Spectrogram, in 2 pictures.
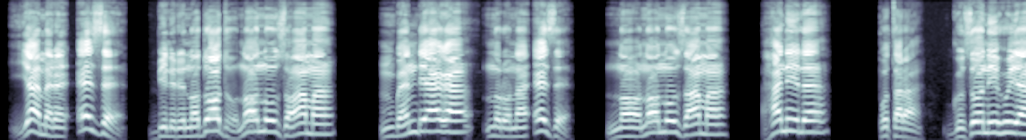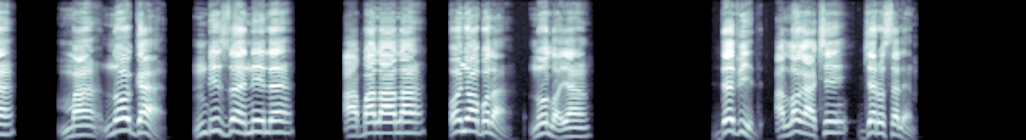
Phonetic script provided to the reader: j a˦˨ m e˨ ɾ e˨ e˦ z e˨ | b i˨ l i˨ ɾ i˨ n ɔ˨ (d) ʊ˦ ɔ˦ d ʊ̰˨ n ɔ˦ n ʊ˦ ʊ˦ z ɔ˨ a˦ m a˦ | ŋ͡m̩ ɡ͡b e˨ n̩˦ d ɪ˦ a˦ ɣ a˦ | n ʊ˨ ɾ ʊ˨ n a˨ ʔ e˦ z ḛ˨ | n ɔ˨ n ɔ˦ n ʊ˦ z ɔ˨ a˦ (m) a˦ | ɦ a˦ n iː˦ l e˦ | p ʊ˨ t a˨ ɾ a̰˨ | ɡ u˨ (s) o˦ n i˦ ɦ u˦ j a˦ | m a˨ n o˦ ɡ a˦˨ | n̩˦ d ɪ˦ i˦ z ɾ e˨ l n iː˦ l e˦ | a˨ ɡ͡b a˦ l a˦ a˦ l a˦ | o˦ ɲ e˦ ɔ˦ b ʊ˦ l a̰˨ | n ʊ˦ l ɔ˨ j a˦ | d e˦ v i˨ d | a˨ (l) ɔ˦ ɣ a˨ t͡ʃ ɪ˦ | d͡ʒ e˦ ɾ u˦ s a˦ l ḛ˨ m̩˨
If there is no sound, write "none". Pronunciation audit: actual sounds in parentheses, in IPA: d, m, z, l

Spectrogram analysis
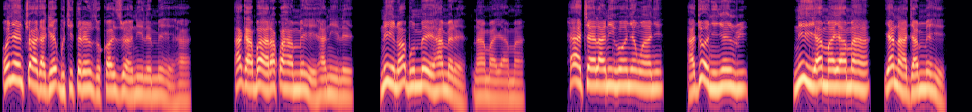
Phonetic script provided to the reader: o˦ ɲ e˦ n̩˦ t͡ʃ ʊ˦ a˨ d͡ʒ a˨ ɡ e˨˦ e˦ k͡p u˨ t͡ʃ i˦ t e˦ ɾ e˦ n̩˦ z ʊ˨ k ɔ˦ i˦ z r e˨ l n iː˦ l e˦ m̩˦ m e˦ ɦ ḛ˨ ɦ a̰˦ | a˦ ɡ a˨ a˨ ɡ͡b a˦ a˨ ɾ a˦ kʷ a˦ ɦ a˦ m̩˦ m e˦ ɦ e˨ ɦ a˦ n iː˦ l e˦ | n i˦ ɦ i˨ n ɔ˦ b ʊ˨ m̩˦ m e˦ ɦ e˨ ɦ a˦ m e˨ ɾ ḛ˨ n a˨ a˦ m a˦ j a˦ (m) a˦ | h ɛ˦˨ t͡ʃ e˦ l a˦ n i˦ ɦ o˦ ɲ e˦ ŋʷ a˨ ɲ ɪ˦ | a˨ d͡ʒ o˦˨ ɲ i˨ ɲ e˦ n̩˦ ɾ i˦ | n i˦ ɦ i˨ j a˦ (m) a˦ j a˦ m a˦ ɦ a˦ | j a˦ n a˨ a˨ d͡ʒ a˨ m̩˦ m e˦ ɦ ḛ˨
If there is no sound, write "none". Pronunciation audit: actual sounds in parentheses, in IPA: m, m

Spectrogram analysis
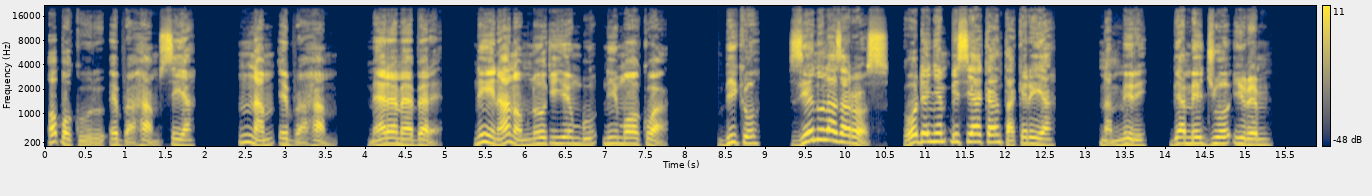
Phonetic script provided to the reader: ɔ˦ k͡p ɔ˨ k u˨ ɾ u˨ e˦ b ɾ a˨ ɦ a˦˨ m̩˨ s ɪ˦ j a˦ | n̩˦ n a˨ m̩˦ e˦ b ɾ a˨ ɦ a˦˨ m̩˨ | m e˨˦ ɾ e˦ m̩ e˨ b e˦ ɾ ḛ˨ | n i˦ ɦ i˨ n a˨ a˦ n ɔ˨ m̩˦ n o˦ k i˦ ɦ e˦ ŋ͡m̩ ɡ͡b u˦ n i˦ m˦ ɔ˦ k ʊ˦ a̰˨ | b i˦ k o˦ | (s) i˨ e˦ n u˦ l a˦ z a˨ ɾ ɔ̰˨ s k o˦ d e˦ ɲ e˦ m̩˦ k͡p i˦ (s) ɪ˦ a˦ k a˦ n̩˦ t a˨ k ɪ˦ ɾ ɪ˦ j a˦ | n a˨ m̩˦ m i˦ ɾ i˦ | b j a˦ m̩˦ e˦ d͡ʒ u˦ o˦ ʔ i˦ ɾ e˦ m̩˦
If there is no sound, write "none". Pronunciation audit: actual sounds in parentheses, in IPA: z, s

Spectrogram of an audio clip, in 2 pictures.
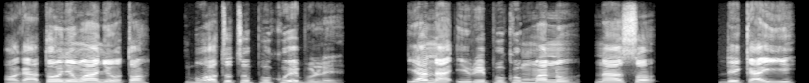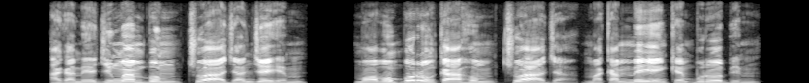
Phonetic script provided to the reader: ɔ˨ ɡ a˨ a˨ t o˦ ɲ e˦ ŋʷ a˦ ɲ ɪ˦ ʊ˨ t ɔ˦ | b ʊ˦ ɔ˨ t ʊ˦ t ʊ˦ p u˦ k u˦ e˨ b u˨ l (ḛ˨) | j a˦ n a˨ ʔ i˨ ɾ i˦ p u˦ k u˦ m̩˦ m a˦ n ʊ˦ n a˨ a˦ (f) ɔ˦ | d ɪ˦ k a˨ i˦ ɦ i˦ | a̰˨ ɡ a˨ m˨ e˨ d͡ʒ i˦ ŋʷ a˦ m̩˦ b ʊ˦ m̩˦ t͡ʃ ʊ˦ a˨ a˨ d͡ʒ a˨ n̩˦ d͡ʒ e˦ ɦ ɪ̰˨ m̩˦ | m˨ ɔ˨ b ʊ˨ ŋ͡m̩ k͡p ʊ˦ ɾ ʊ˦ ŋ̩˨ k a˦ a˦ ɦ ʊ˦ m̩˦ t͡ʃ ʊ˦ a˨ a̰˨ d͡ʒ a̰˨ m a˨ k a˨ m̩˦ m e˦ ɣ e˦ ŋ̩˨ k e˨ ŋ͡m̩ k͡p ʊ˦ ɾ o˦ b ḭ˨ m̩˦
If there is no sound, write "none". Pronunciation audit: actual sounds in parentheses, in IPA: ḛ˨, s

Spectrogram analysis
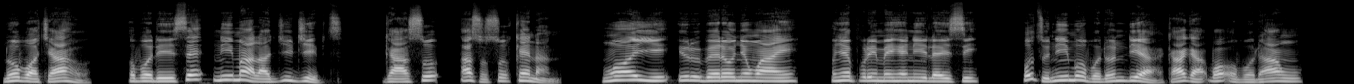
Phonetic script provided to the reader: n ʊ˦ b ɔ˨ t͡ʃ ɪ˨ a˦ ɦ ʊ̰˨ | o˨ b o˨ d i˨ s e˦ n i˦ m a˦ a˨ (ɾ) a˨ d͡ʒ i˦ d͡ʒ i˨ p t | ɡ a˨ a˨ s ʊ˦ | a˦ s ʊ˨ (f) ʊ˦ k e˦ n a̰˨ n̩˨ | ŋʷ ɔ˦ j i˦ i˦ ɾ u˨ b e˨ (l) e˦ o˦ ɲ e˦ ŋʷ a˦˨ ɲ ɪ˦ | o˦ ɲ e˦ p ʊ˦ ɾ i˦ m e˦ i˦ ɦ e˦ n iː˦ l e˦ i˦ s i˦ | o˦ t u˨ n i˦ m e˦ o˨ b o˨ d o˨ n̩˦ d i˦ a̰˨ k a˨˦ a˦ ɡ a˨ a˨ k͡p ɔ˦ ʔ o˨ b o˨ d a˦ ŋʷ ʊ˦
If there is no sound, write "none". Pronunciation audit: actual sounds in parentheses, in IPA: l, s, ɾ

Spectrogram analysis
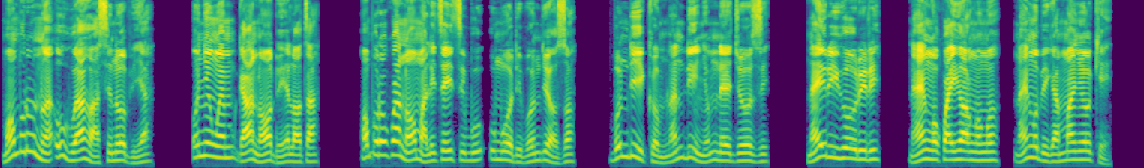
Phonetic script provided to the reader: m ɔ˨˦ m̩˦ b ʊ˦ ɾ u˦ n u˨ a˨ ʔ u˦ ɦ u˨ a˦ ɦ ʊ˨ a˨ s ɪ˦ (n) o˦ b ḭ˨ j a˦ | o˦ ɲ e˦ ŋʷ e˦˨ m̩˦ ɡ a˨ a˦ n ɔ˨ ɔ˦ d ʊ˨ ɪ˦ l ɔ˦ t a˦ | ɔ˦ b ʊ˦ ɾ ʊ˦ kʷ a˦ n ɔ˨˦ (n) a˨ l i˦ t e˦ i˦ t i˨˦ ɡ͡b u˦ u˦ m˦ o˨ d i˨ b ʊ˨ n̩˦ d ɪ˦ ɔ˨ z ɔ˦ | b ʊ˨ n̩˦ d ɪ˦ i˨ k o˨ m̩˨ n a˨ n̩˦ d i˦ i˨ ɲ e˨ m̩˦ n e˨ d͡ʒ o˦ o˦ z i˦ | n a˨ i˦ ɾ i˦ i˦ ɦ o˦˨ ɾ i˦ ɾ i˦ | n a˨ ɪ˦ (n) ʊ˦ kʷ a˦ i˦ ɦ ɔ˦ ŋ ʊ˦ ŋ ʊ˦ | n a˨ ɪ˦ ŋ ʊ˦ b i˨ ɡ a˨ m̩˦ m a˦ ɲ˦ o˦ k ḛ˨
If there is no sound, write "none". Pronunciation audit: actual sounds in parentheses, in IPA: n, m, ŋ

